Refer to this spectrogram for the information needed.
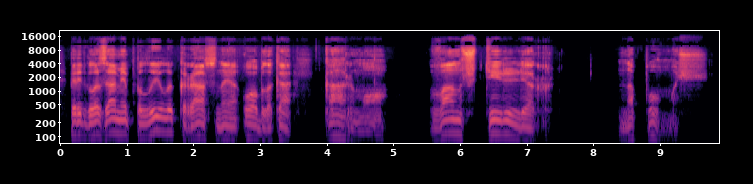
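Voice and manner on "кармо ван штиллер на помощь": barely audible half-whisper, low and slow. A wounded corsair calls to his companions for help, barely audible half-whisper. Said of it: "прошептал он, едва слышно".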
